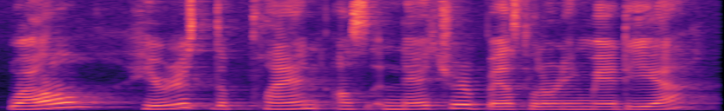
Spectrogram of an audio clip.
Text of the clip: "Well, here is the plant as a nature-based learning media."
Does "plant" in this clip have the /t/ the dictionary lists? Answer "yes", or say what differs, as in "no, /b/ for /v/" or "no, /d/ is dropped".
no, /t/ is dropped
